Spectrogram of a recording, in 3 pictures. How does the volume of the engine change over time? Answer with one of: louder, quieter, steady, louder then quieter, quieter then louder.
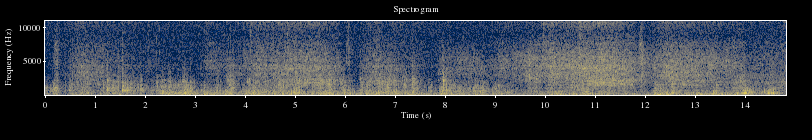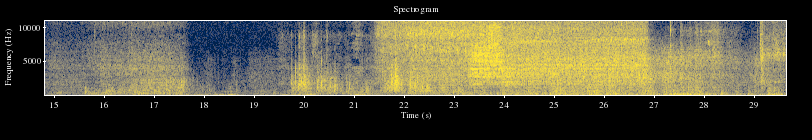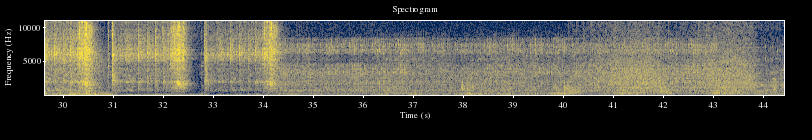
louder then quieter.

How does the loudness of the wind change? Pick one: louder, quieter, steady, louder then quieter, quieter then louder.
louder then quieter.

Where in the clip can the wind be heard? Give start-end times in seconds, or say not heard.
0.0-44.3.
